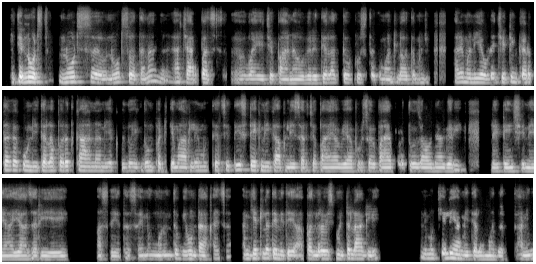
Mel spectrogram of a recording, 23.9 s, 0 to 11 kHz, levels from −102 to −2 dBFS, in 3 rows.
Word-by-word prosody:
ते 390 - +9
notes 180 -1 +8 0.3
notes 180 +1 0
अ 170 - +4 0.2
notes 175 +3 -3
होत्या 145 0 +3
ना, 185 -3 -6
4-5 150 -2 0 0.5
वह्याचे 140 -1 -1
पान 140 -1 0
वगैरे, 135 0 +1
त्याला 155 0 +1
तो - - +2
पुस्तक 445 -1 -4
म्हटलं 140 0 -2
होतं. 145 +2 -5 0.5
अरे, 175 +1 -1
म्हणे, 165 -2 -1
एवढं 160 +1 +2
चीटिंग 170 +1 -1
करता 175 - +3
का 175 - +4
कुणी. 155 -2 0
त्याला 160 - +3
परत 165 - +4
कान 155 -1 -1
आणि 150 0 -4
एक 150 0 -8 0.2
एक 140 +1 -6
दोन 155 0 -1
फटके - - -1
मारले. 150 +2 -1
मग 155 0 -6
त्याची - - -2
तीच 190 0 +1
टेक्निक 160 -3 +1
आपली, 140 -1 +1
सरांच्या 140 +1 -4
पाया 140 0 0
बिया 135 0 +2
पडू. 140 +1 -7
सर 140 - 0
पाया 140 0 +2
पडतो 140 - -1
जाऊ 135 -1 +1
द्या, 140 0 0
घरी 180 - -4 0.5
लई 135 - -1
टेन्शन 135 0 0
आहे, 130 0 +2
आई 130 0 +2
आजारी 130 0 -1
आहे, 130 +1 +1 0.5
असं 135 0 -7
आहे, 130 - -1
तसं 270 - -8
आहे. 275 - -1
मग 290 -1 -3
म्हणून 280 0 +1
तो - - +1
घेऊन 150 -1 0
टाकायचा 155 +10 -6 0.2
आणि 155 - -1
घेतलं 165 +2 +2
त्याने 155 -4 +3
ते 145 - +4 0.2
15-20 150 0 +3
मिनिटं 155 +2 +2
लागली 145 -2 +1 0.7
आणि 165 - -4
मग 165 0 -2
केली 180 0 +5
आम्ही 140 -1 +2
त्याला 135 -1 +2
मदत 130 0 -6
आणि 280 +1 +2
150 Hz, 190 wpm, -24 LUFS, 140-170 Hz, 0.7 s, ते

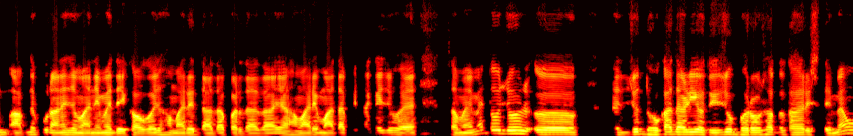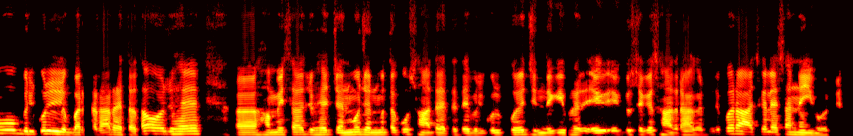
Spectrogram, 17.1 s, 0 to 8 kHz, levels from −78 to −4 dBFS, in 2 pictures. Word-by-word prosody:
आपने 110 +3 +1
पुराने 115 -2 +2
ज़माने 110 -2 +2
में 115 0 +2
देखा 105 -1 +2
होगा 105 +1 +3
जो 115 - -1
हमारे 105 0 0
दादा, 105 0 0
परदादा 100 -1 0
या 105 0 0
हमारे 105 +1 +1
माता-पिता 110 +2 -1
के 120 - -1
जो 120 -1 -3
है 110 0 +2 0.4
समय 110 +1 +1
में 175 +9 -6
तो 190 0 +1
जो 180 - +6 0.6
अ, - - -6 0.5
जो 140 - +2
धोखाधड़ी 135 +2 +3
होती 120 -3 +2
थी, 120 - -3
जो 140 +1 +3
भरोसा 120 +2 +3
होता 125 -2 -2
था 115 - +2
रिश्ते 115 -3 -3
में - - 0
वो 190 +1 +2
बिल्कुल 155 -1 +3
बरकरार 120 +1 0
रहता - - 0
था - - +4
और 165 -2 +1
जो 150 0 -2
है 155 +1 +3 0.4
अ, - - +2 0.2
हमेशा 125 +2 0
जो - - -3
है 125 0 +1
जन्मों-जन्म 120 0 0
तक 130 - -1
वो 135 - -3
साथ 115 -3 0
रहते 110 - -2
थे, 105 - -1
बिल्कुल 105 +2 -6
पूरे 125 0 0
ज़िंदगी 110 +1 -1
भर 115 0 -3
ए 345 - +1
एक-दूसरे 355 +1 -5
के 120 - +1
साथ 110 -2 0
रहा 105 0 +1
करते 100 0 -11
थे, - - -11
पर 165 0 +1
आजकल 140 +1 -3
ऐसा 130 0 -2
नहीं 115 -3 +1
हो 90 - -7
रहा - - -15
120 Hz, 230 wpm, -21 LUFS, 110-135 Hz, 0.6 s, जो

